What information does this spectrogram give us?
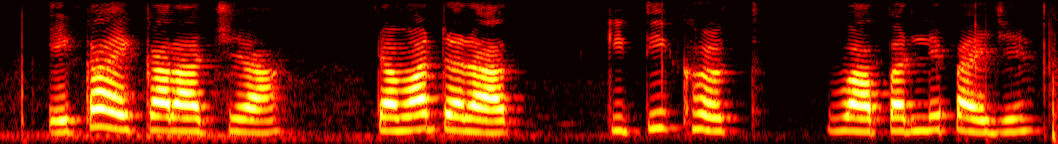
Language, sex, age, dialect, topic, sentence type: Marathi, female, 18-24, Varhadi, agriculture, question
